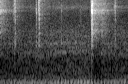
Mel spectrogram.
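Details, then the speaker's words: Electric fan push-button switch after rust was cleaned off and contacts sanded: a handful of crisp separate clicks as buttons press and snap back freely; previously stuck switch now working properly. "เด้งแล้วครับผมเองทุกตัวนะครับโอเคกดเด้งหมดแล้วครับผม"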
